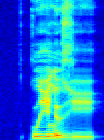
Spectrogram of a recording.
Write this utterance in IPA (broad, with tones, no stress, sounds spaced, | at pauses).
kʷ iː˦ l ɨ˨ ɣ iː˨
